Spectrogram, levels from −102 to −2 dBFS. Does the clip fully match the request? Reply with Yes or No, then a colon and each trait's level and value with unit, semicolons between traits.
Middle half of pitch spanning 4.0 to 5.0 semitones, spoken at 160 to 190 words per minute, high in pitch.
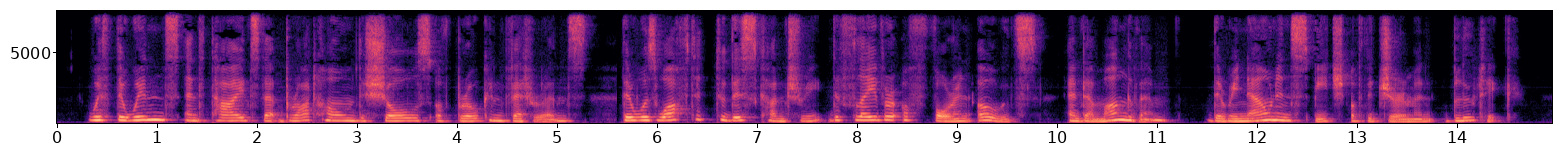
No: average, 4.4 semitones; average, 140 wpm; high, 200 Hz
